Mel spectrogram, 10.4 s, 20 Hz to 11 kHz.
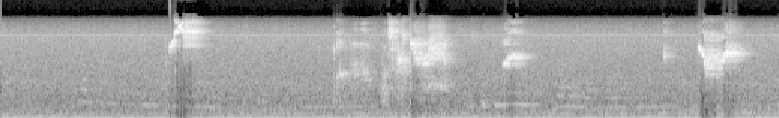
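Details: Grey parrot, a two-year-old female pet, recorded 16 May 2010: short bright chirps and whistled squawks come in irregular clusters between quiet gaps, over a soft steady hum.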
